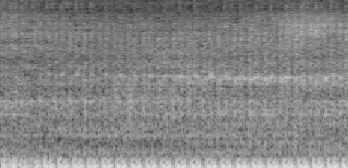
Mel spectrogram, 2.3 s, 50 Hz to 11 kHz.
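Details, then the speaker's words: 2023 Continental GT 650 twin after fixing a clattering "kat-kat" noise from the engine: a deep, even thump with no rattle, including when revved. It runs normally. "आवाज जब बिल्कुल bike की ठीक हो चुकी है मतलब वो वाली आवाज नहीं ए रही है फटाफट करके जो ए रही थी"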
